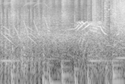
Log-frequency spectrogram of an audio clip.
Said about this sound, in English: My kitten is stuck in that tree! Stand back!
